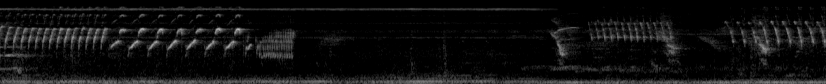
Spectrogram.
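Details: Belgian canary singing amid other canaries: a bright pulsed trill and a string of repeated downward-slurred notes, a pause, then softer buzzy trills resume near the end.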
